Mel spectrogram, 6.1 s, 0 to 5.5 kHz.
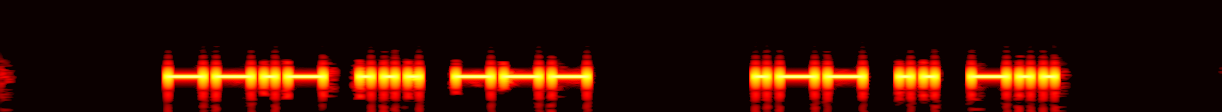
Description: Morse code, heard as a keyed tone, about 20 wpm, 700 Hz. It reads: QSO WID
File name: UK MASTER QSOs TRAINING / 20WPM / UK MASTER QSOs 0036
